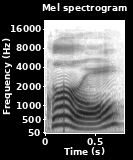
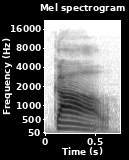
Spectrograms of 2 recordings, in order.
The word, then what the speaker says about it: girl: So instead of girl, they might say something like gal. Instead of term, tam. Instead of first, fast.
